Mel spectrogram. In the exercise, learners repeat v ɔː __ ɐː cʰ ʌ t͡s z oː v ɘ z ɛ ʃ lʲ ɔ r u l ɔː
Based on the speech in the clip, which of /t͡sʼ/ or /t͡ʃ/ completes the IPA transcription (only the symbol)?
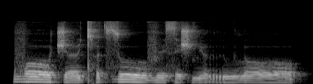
t͡ʃ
